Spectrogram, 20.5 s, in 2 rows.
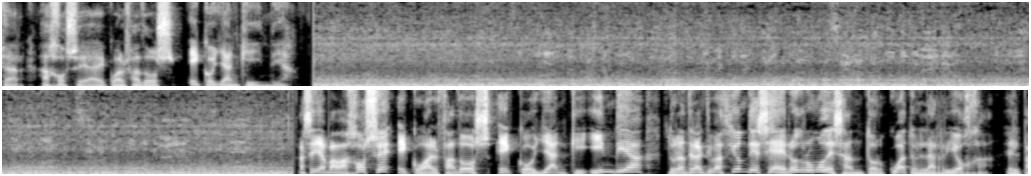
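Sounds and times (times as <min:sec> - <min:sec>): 
speech: 0:00.0 - 0:03.0, 0:13.2 - 0:20.5
small propeller airplane engine: 0:03.1 - 0:13.2.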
